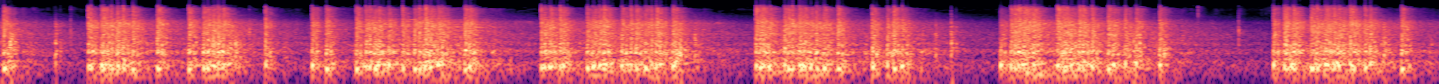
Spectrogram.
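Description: Fireworks finale barrage: aerial shells bursting in rapid succession, loud dense bangs. They come in waves every second or two, each wave starting sharply and fading before the next.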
